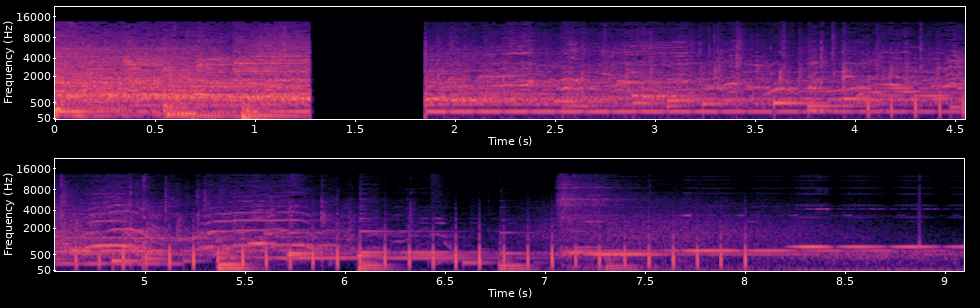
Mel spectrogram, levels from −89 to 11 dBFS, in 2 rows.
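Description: The audio has a digital broadcast dropout from 1.27 to 1.86 s: it goes silent for about 0.58 s and resumes further along, as a receiver does when frames fail their checks. That gap fits roughly two dozen lost frames. Unlike a skip or stutter, nothing repeats and the missing material never returns. From 4.07 to 8.01 s a train of clicks ticks at a steady 8.4 per second, around thirty alike pulses standing about 15 dB above the sound and heard in pauses too, likely from interference by nearby equipment. Their near-identical shape and even spacing set them apart from random crackle.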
